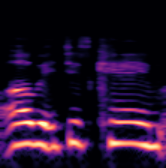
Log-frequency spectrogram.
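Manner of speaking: high-pitched mock innocence; mocking imitation. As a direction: parrot her excuse in a high voice. Mocks the woman's excuse.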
